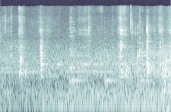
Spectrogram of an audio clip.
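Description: Faint, scattered light clicks of metal being handled as a hand takes hold of the wing nut that fastens a car trailer's removable fender.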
